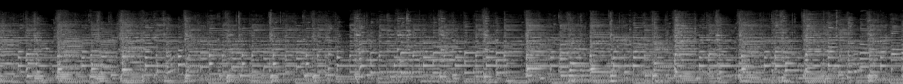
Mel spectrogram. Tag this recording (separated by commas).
Music, Bluegrass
